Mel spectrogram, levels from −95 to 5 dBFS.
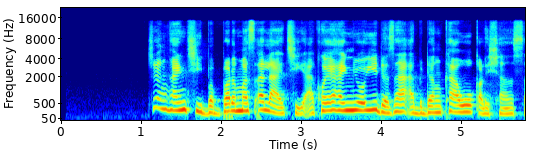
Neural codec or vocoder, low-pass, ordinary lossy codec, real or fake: autoencoder, 48 kHz, 128 numbers a frame, DAC-VAE, trained on Japanese speech; 14.4 kHz; none; fake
